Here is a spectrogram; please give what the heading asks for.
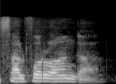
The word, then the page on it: salvoroanga: Raga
